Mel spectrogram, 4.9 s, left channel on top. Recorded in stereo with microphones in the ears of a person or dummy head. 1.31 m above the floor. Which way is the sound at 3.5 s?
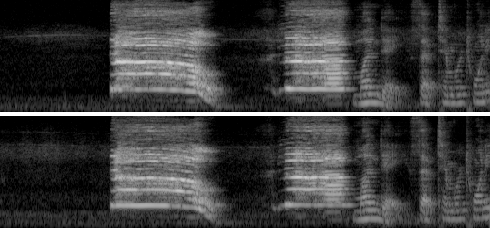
80° right.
